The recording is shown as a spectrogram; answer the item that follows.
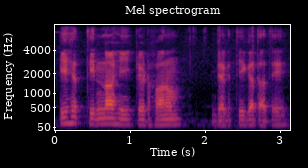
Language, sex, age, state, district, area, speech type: Punjabi, male, 45-60, Punjab, Jalandhar, urban, spontaneous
